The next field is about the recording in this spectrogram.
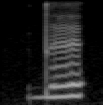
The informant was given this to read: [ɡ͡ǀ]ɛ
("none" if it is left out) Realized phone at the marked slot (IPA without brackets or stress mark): d̪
